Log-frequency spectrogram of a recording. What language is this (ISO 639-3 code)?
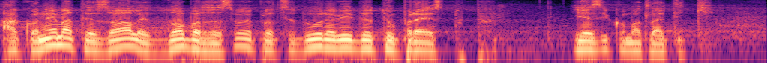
srp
